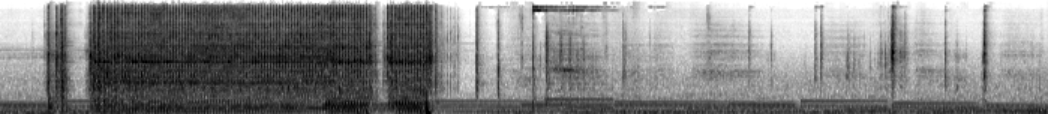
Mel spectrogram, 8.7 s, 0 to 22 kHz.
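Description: Pneumatic impact gun tightening spindle bolts on a 2001 Lexus IS300, two loud rattling bursts of about two seconds each, followed by quieter clinks and handling noises.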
